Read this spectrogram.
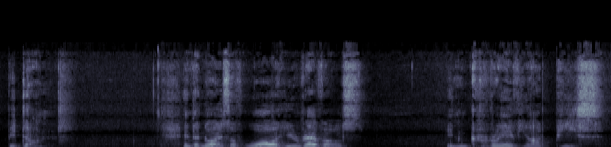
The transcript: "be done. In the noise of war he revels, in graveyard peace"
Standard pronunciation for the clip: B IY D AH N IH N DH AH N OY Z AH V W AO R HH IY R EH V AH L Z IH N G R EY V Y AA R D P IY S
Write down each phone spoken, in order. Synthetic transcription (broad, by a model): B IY D AH N IH N DH AH N OY Z AH V W AO R HH IY R EH V AH L Z IH N G R EY V Y AA R D P IY S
